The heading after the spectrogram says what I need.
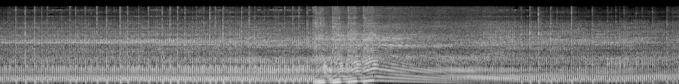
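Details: Stock MS461 with eBay ported muffler, well worn, over a year of cutting; hand round-filed chain used a week, no touch-ups; felling cut in big hard northeastern red oak, camera a ways back. High steady scream holding revs, no bogging or chatter: sharp chain under load.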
